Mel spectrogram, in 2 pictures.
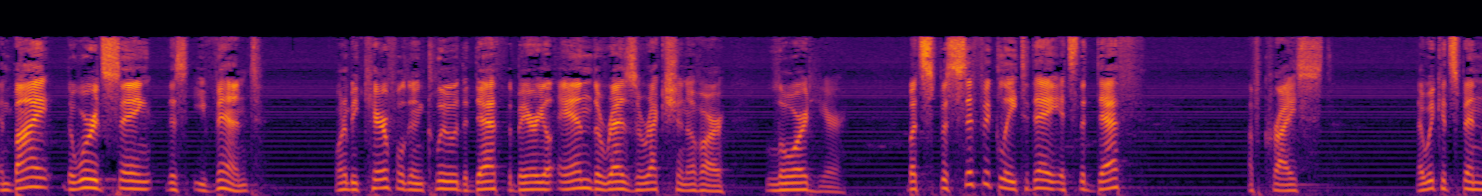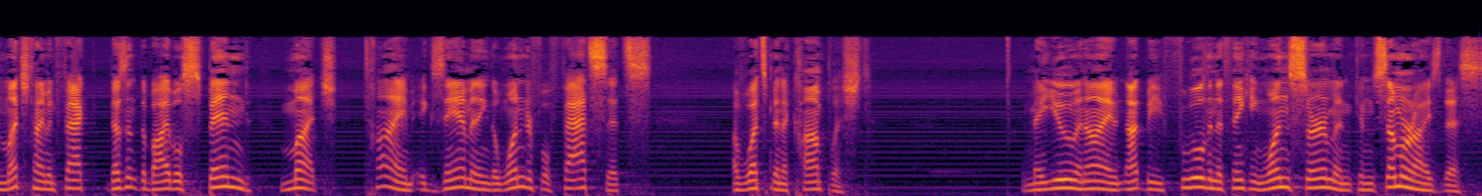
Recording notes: Recorded live at Bethany Bible Church on 11/4/18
